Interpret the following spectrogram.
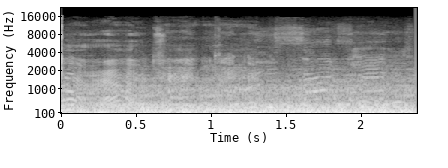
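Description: Steady low rumble of road and wind noise heard inside a moving Chrysler sedan.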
